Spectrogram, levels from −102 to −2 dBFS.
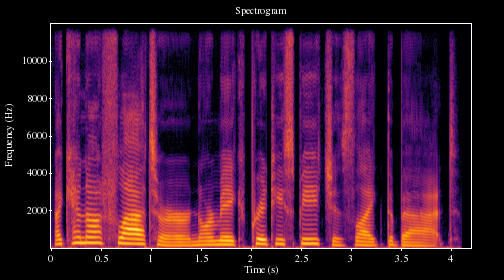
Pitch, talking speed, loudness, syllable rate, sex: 210 Hz, 145 wpm, -19 LUFS, 3.5 syllables/s, female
